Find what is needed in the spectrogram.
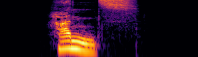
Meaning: a male given name
- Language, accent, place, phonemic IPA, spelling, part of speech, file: German, Germany, Berlin, /hans/, Hans, proper noun, De-Hans.ogg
